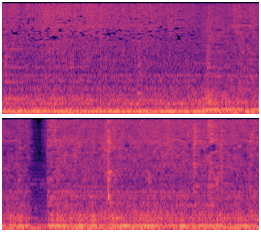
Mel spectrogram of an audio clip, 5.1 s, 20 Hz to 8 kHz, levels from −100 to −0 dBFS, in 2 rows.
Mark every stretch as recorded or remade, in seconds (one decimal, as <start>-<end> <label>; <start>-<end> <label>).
0.0-2.0 recorded; 2.0-5.1 remade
